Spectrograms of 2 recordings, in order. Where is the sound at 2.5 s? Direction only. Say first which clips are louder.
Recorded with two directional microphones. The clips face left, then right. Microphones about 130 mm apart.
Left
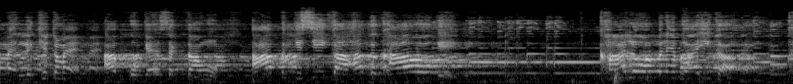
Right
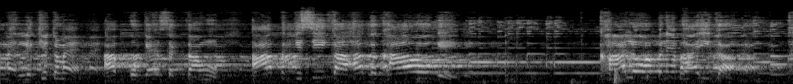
Even; 20° right (ahead or behind).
